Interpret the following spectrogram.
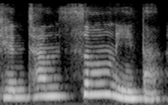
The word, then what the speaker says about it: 괜찮습니다: Jadi, 괜찮습니다. Ini ada B, Sam kok dibacanya M gitu. Nah, nanti ini ada 자, aturan lagi nih teman-teman. Kalau B ketemu N, B-nya jadi M gitu.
